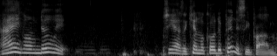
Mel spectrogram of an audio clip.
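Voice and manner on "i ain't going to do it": mild, gentlest voice, pitched up. Retelling a wife's refusal at the table: imitating a very soft voice. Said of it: "She said it with the softest voice".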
